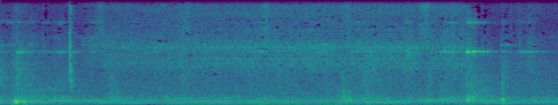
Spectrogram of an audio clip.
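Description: Automated sleeve-inspection multigauge running its measuring cycle: motors whining steadily with hissing air and a few sharp clicks of the mechanism, about a second in and again near the end.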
